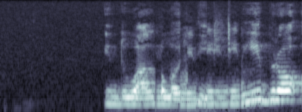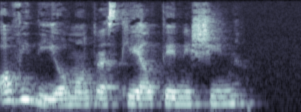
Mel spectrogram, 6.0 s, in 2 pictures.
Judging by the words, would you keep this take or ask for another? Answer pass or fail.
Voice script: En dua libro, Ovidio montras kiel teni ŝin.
fail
